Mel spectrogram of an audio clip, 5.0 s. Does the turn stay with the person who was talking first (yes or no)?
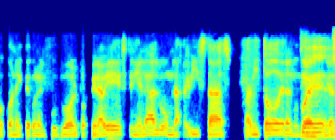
yes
